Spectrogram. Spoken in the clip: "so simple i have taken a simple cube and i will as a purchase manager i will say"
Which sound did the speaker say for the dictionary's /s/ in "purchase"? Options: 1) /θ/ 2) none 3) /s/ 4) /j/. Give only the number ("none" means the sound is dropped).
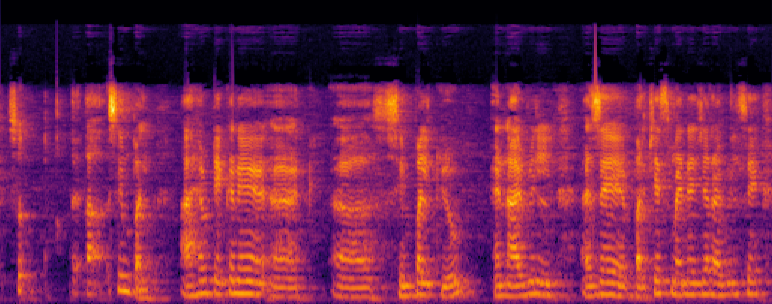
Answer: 3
